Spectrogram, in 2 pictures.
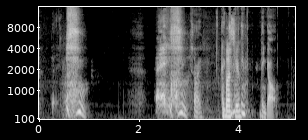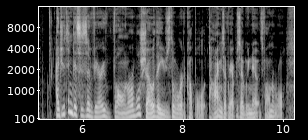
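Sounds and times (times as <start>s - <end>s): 
person sneezing: 0.3s - 1.0s, 2.3s - 3.2s
speech: 0.8s - 1.0s, 2.8s - 4.8s, 5.4s - 10.2s.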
